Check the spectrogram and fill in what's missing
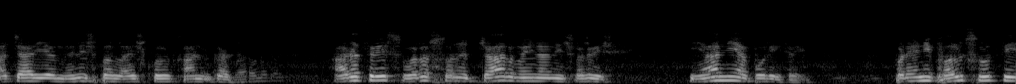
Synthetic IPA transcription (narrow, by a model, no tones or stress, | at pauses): aːt͡ʃaɾjəmjʊnisi̥pəlɦaiskulkʰãnkəʈ | aɽət̪ɾisʋəɾəsonet͡ʃaɾməɦinanisəɾʋis | jãnijãpuɾit̪ʰə̰ḭ | pəɳenipʰəlsɾut̪i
